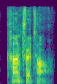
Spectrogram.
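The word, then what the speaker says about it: contretemps: often used in conversation its pronunciation has never been fully anglicized in other words made to conform to english ways current dictionaries generally prefer the half anglicized contraton the plural is spelled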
